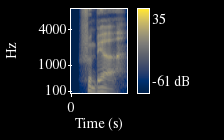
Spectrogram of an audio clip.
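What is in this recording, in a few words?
"shun4 bian4", Mandarin Chinese; HSK; HSK4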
